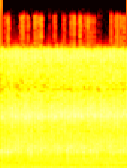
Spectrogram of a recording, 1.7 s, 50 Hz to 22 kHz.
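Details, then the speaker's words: Rebuilt Mitsubishi L300 diesel (2017) idling after cold start: steady idle with loud rough rasping clatter from the Bosch injection pump, serviced with 12 mm rotor head but not replaced for cost; noisy injection pump. "di sini kita mendengar suara berisik di Bos pomnya"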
